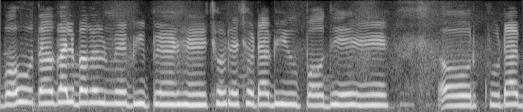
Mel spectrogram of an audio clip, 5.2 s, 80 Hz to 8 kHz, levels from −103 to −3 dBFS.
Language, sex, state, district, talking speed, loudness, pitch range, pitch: Hindi, male, Chhattisgarh, Sarguja, 160 wpm, -19 LUFS, 275-305 Hz, 285 Hz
